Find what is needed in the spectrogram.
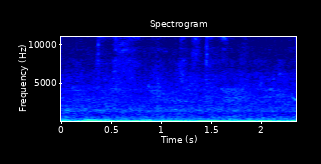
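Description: Outdoor walking ambience: faint voices of passersby over a steady low rumble.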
